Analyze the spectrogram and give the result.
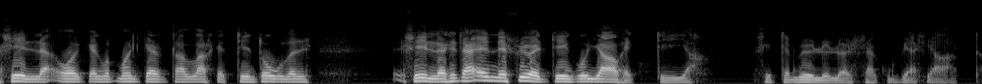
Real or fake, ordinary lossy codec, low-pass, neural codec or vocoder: real; none; 19.8 kHz; none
